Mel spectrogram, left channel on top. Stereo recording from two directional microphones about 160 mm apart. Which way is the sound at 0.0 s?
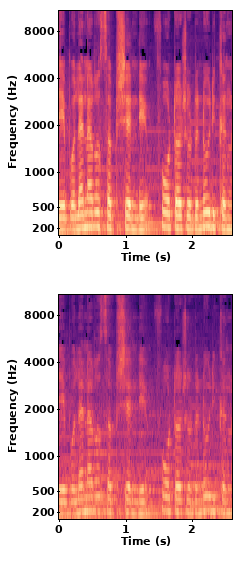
45° left (ahead or behind).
